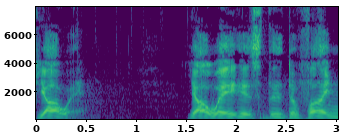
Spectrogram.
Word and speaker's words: Yahweh: Ay and it's after the I am that comes Yad vave which we pronounce Yahweh.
